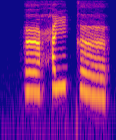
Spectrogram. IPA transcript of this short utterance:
œ ħ i k ə

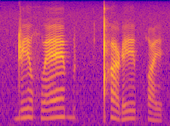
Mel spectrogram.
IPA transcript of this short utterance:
ɖ ɪː χʷ ɛː b | ǃʰ ʌ ɽ ɪː b qʷ ɪ

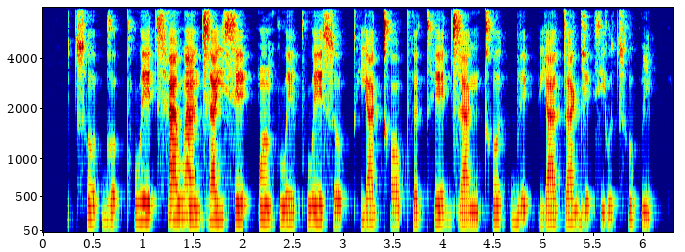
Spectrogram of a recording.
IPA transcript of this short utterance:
t͡sʰ o˨ ʔ ɡ o˨ ʔ kʰ w e˧ t͡sʰ a˦ w ã˧ d͡z a˥˧ j s e˦ ʔ p ɔ̃˧ k w e˨˩ pʰ w e˧ s o˨ ʔ pʰ j a˦ kʰ ɔ˨˩ pʰ ə˧ t̪ʰ e˧ d͡z a˧ ŋ kʰ o˦ t̚ b e˨ ʔ p j a˦ t̪ a˧ ɡ e˨ ʔ s j u˨˩ t͡sʰ u˦ p ĩ˨ t̚

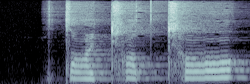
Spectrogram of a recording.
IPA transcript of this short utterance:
tˤ æ cʰ u tˤ cʰ ɔ

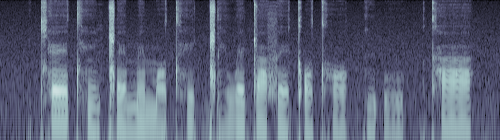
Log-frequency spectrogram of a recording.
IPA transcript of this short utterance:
cʰ ɛː˦ tʰ ẽ˨ ǁ ɛ˨ m ɛ̃˨ m ɔ˨ tʰ e˨ ɡ͡ǁ e˨ w ɛ˨ ʈ a˦ f ɛː˨ kʼ ɔ˨ tʰ ɔː˨ kː ɨ˦ ʔ u˨ | kʰ aː˦

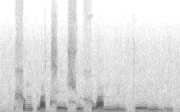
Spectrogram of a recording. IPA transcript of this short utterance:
ʂ ʊ˥ ŋ p w ä˨ t͡s e˧˥ ɪ̯ ɕ y˨˩ ʂ w a˥ n n̪ y˥˩ n k e˧˥ ɪ̯ n̪ i˥˩ ŋ

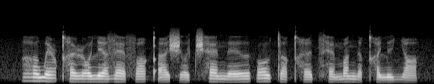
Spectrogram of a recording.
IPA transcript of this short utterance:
ɦ ʌ˥ w ɛ˧˥ ɭ qʰ ɛ˧ ɭ ɔ˧˥ lʲ ɑ˧˥ z æ˥˩ f ɑ˧˥ qʼ ɛ˩˧˩ ʃ ʌ˩˧˩ t͡ʃʰ æ˥ n ɛ˧˥ ə̯ | ɔ˥ ʊ̯ t ʌ˩˧˩ qʰ i˩˧˩ t͡sʰ æ˧ m ɑ˥ n i˩˧˩ qʰ ə˧ lʲ ʌ˧˥ ʎ ɑ˧˩

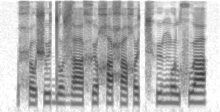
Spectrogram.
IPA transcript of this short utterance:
ħ o˨ ʃ ʉ˦ d o˨ z a˨ x ʉ˦ χ a˧ ħ a˧ χ ʉ˦ t͡sʰ ʉ˦ ŋ o˦ l xʷ a˦

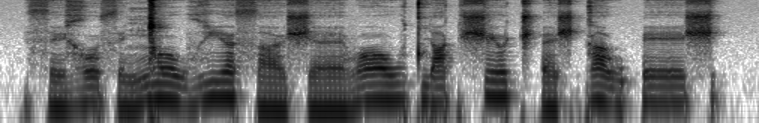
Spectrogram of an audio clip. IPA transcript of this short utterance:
θ e˨ ɣ o˧ θ ɪ˨ ŋ͡ǀ o˦˨ w ɣ i˦ ə̯ θ a˨ ə̯ ʃ ɛː˨ β ɔː˦ w t j a˧ k ʃ ɪ˦ ʊ̯ t͡ʃʼ ɛ˨ ʃ ɡ a˦˨ w ʔ eː˦ ʃ

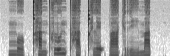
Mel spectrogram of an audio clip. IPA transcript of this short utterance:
m oː˨˩ k̚ pʰ a˧ n pʰ l u˥˩ n pʰ a˨˩ t̚ pʰ l e˦˥ ʔ p aː˦˥ k r iː˩˦ m a˥˩ t̚

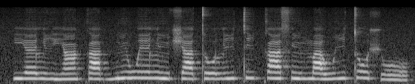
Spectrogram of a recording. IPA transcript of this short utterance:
j ɛ˧ l i˨ j ã˧ k a˨ ɡ͡b ĩ˧ w e˧ l ĩ˨ ʃ a˧ t o˧ l i˦ t i˦ k a˦ s ĩ˧ m a˧ w i˦ t o˦˨ ʃ o˨

